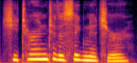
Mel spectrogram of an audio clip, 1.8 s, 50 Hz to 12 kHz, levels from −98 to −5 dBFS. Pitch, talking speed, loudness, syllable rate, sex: 220 Hz, 165 wpm, -13 LUFS, 5.4 syllables/s, female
